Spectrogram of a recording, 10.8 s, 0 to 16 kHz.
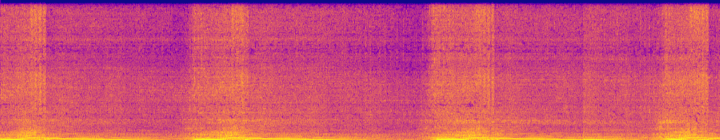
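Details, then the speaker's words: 2nd-gen Scion xB engine revved four times, each rev bringing a sharp airy hiss rising with rpm from a leaking exhaust flange gasket between manifold and pipe after the catalytic converter; pulsating RPM and power loss on acceleration. "all right guys so this right here is where um my vehicle is leaking exhaust okay um this is called the exhaust flange uh gasket that's in between here"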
